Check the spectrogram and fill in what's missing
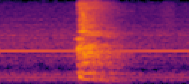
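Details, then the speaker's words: Adult man with a chronic cough from respiratory issues, coughing while welding despite wearing a mask against welding fumes and smoke. "you'll hear it a lot i have a chronic cough because of the respiratory issues"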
